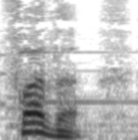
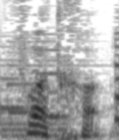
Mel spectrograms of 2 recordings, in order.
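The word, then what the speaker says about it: Fatha: Я до сих пор не могу понять, почему кличка Эрла Хайнса, папаша, фада, от упрощенного фазер, на Вики читается почти по-арабски «фатха».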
